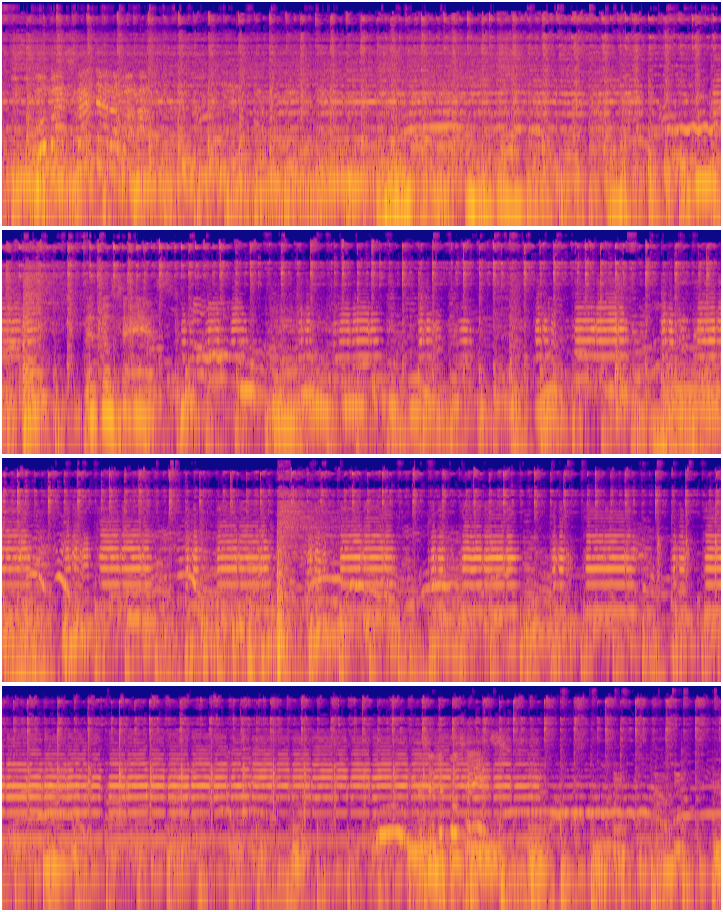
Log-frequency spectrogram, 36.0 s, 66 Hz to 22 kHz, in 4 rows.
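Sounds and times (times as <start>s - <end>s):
fast dense drumming: 0.0s - 13.3s, 14.2s - 25.4s, 29.0s - 35.9s
sustained chords: 16.8s - 19.3s.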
